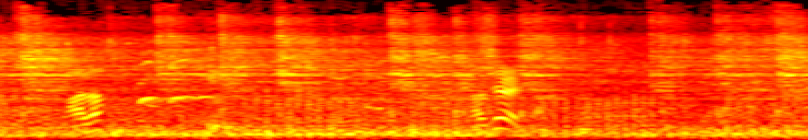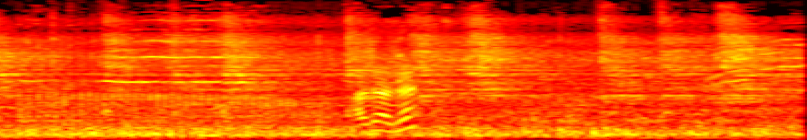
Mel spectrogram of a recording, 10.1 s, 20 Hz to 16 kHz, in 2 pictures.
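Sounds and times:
motorcycles passing: 0.0 - 10.0
music: 0.0 - 10.0.

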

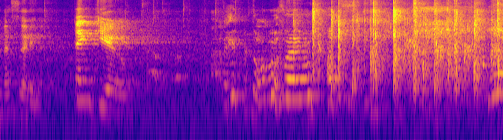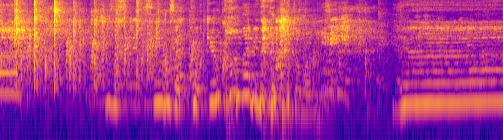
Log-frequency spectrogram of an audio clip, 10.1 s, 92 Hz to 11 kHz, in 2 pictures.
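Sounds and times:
audience clapping: 2.8 - 9.0.

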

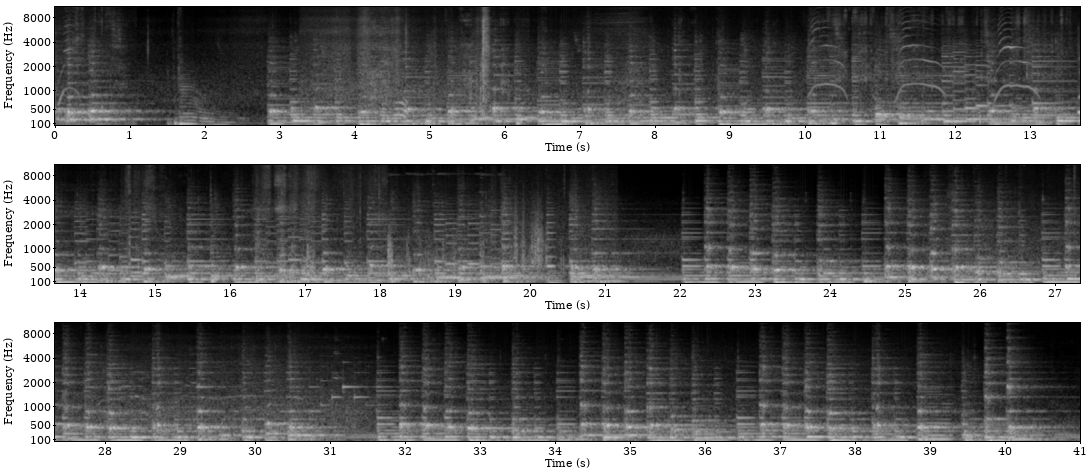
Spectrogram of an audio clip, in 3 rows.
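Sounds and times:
background music: 0.0 - 41.0
kitten mewing: 10.0 - 13.6.

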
